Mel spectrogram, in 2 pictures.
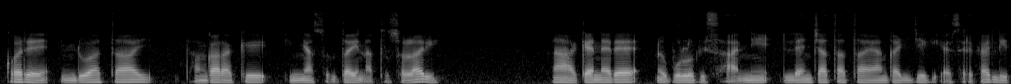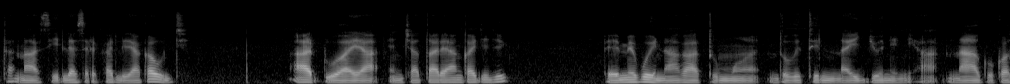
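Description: From 6.66 s to the end, pre-emphasis is left on. The treble boost was applied but the matching de-emphasis cut never was. Highs sit about 8 dB hot at 10 kHz, consistent with the CD 50/15 µs curve. Speech turns thin, bright and sibilant.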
